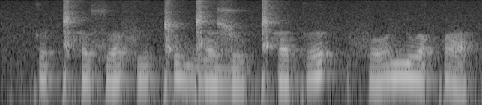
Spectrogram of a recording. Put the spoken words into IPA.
kɵǁʰɐsʷɐ fɨǁuŋ͡ǁɐ ʐu ǁʰɐkɵ | fo nuqʷa

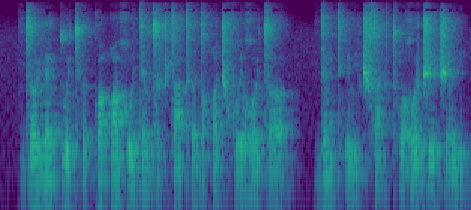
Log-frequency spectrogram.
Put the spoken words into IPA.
d͡zʌ˦y̯lɛ˦l tʷʌ˧y̯tʰə˨ ko˦qʷa˦ χʷi˧ dɛ˧u̯d͡zʌ˧t͡ʃ ta˨tʰə˨˦dʌ˨qʷɛ˧t͡ʃ χʷe˧i̯ʁʷə˧y̯t͡sʌ˦ | dɛ˦mtʰɪ˨li˨t͡ʃ sa˧ktʰo˧ʁʷe˦ d͡ʒe˦t͡ʃə˨˦i̯

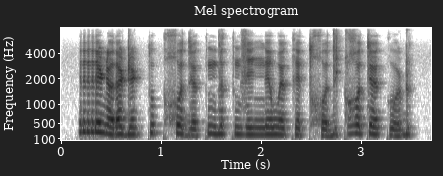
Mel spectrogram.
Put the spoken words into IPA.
rɪ˥˧ɳə˨˩ ɾə˥˩ɖɪ˧ɖ tʷɪ˥˧k χʷə˥˩dø˨˩˦kndə˥˧k nzi˧ŋɪ˧˥ wø˧kɪ˨˩t χʷə˨˩di˧kʁʷi˥˧t ø˧˥ku˨˩˦ɖ

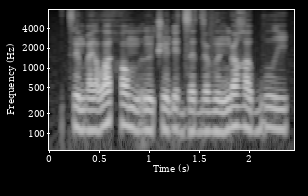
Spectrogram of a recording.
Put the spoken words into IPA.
t͡sɛ̃bæi̯lˠə hɔm rũt͡ʃɛ̃ɗɪd͡zə də˞vɛ̃ŋə˞ʁ ʌu̯bui̯

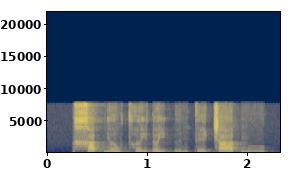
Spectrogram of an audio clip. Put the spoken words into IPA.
xa˦˥t̚jə˧wt̪ʰə˧jɗə˧j ʔɨ˨˩˨nt̪e˧caː˦˥t̚mu˨˩˦

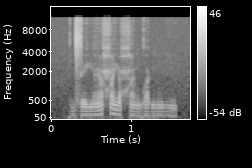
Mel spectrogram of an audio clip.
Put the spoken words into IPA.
d͡zejɛ̃ħẽj ħɛ̃ɡʷaɡŋi

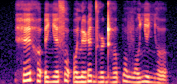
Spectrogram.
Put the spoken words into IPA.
hɛhʌ ʔɛʎɛsɔ ʔɔlʲʌɽɛ dʱə˞ɖʱʌpɔ vɔʎɛ ʎʌ

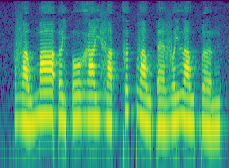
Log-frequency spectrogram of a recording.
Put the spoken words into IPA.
va˨˩˨wmaː˧ ʔə˨˩j ʔo˧ɣa˧j va˨˩t̚kə˦˥k̚va˨˩w ʔɛ˨˩və˧˥j la˧wɓə˨˩˨ŋ

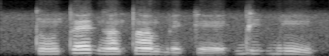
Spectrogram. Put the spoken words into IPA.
tũ˧ tɛ˦ɡã˧ tã˧ be˨ke˨ | di˦ɡ͡bĩ˦˨

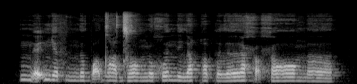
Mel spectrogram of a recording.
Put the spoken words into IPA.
nɛ̰ɲɛ fiŋəːbɔ̰dˤʌː d͡zɔːŋə˞χʷɛni lɯqʷi pələːħɔ̰ ħɔːŋʌː

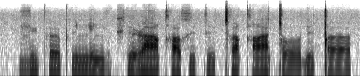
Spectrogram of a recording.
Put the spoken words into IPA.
ɮy˧˥pʰɵː˧pʰɨ˧ ɲe˨˩ɲo̤˨˩t͡ʃʰɨ˧˩˧ ɭaː˧˥ qʰo˧xɨ˧˥ kɨ˧˩˧ǀʰʌ˥˨qʰaː˧˥ ǀoː˧˩˧ɗɨ˧˥ǃʌː˧

